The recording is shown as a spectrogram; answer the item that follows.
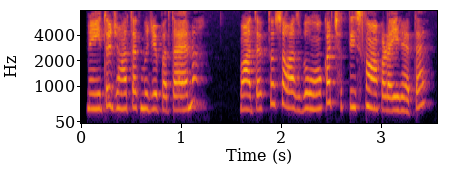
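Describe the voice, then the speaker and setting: A woman's voice: very high voice, very fast, fairly bright tone. A woman voicing a strict, proud middle-aged mother-in-law in a cartoon, scolding and nagging, with faint music behind. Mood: complaining.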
